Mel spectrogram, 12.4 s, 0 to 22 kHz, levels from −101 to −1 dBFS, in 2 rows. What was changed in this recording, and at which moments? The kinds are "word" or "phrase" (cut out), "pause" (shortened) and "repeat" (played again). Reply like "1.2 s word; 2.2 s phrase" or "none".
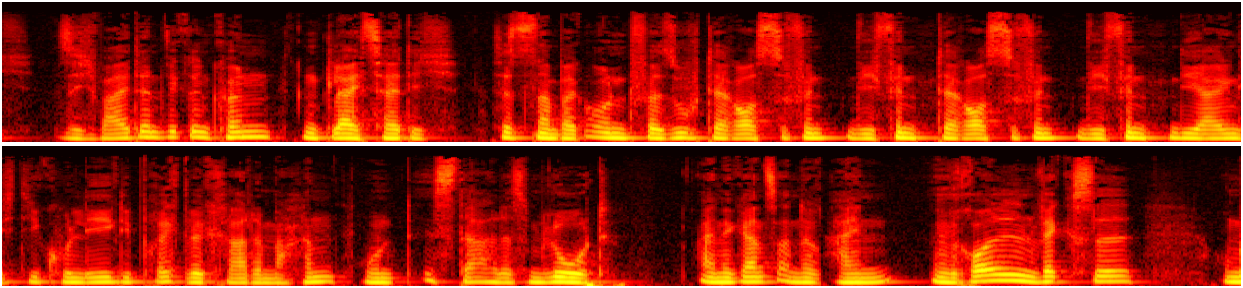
1.4 s pause; 2.4 s pause; 2.9 s word; 4.7 s repeat; 6.8 s word; 7.1 s word; 7.9 s pause; 10.3 s word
